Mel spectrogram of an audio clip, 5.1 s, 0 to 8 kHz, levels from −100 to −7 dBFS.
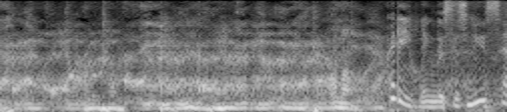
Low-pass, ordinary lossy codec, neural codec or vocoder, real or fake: none; none; codec, 16 kHz, 1 kbps, FreqCodec, larger model; fake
